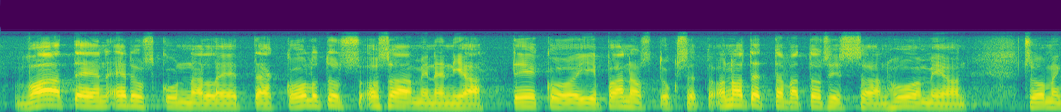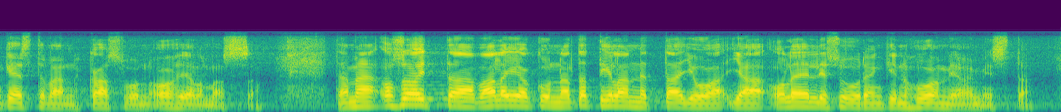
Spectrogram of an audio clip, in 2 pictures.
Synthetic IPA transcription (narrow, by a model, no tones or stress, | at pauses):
ʋɑːt̪eːne̞duskunːɑlːeet̪ːækoulut̪uso̰sɑːminenjɑt̪eːkoːiːpɑno̞st̪ukset̪o̰not̪et̪ːɑʋɑt̪osisːɑːnɦuomio̞ːn | suomeŋkest̪æʋænkɑsʋuno̰ɦjelmɑ̰sːɑ̰ | t̪æmæʔoso̞it̪ːɑːʋɑliokunːɑlt̪ɑt̪ilɑnːet̪ːɑjuɑjɑʔolelːisuːde̞ŋkinɦuomio̞̰imḭst̪ɑ̰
